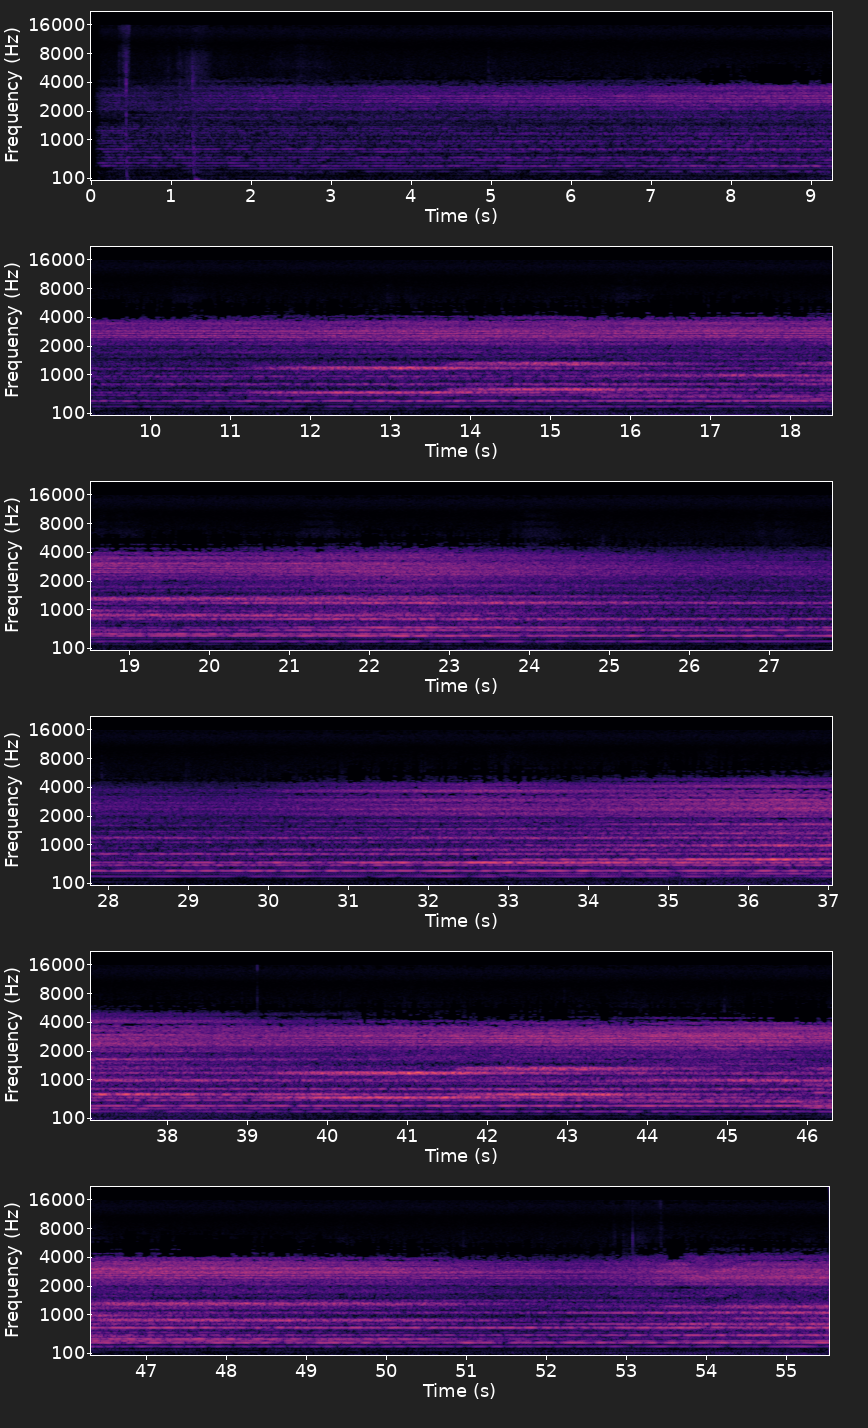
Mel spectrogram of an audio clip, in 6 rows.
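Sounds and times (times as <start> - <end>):
relaxation music: 0.0 - 55.5.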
